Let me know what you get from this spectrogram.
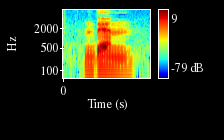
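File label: "nden", San Lucas Quiaviní Zapotec; that one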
